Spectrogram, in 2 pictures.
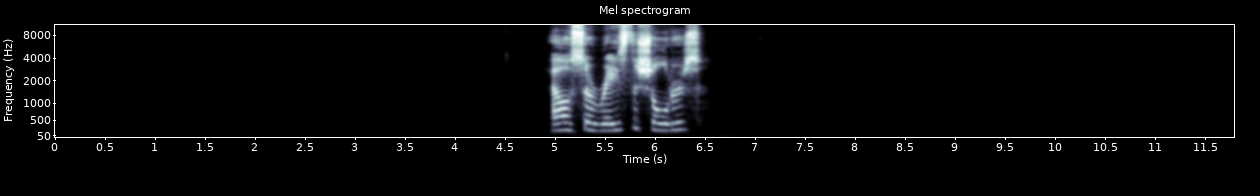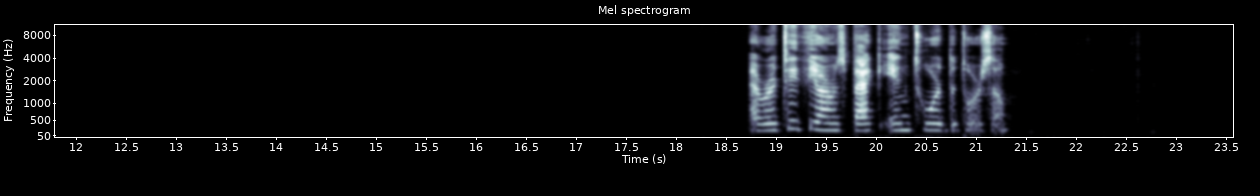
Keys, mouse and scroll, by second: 1.3 click, 3.8 KP_1, 5.5 click, 7.2 r, 7.5 y, 9.6 click, 11.1 r, 11.4 y, 13.8 click, 19.7 r, 20.4 y.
